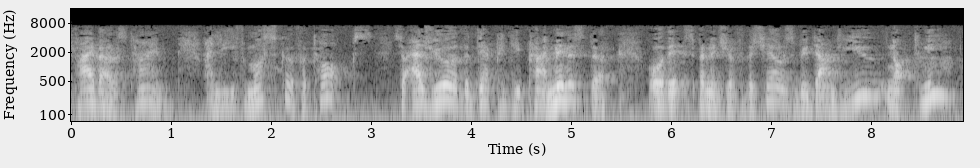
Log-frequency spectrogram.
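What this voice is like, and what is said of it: Terrible Scottish accent. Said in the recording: “why have you got such a terrible Scottish accent”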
